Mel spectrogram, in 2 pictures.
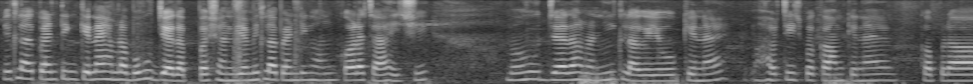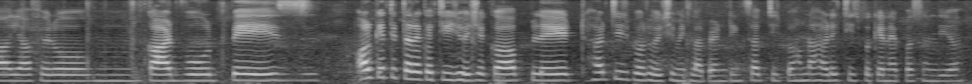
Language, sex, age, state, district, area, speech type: Maithili, female, 18-30, Bihar, Madhubani, rural, spontaneous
